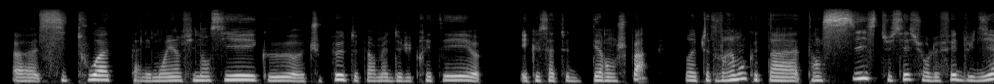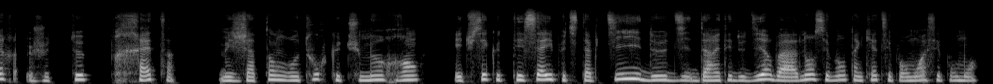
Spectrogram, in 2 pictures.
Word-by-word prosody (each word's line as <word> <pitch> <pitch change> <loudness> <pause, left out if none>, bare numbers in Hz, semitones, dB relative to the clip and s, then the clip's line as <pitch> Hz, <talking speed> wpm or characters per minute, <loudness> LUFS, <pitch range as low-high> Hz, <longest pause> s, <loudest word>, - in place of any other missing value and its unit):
heu, 165 -2 -1
si 180 +6 -5
toi, 210 +1 +5
tu 205 +1 -14
as - - -10
les 160 -1 -5
moyens 170 +2 0
financiers 205 +2 +4
que, 175 - -7 0.3
heu, - - -10
tu 160 +1 -10
peux 225 +2 +4
te 200 -3 -7
permettre 165 0 -5
de 170 - -2
lui 160 0 -8
prêter, 195 +2 +1
heu, 165 - +2 0.4
et 165 - -2
que 185 - -3
ça 175 0 -2
te 175 - -8 0.2
dérange 175 -3 0
pas, - - 0 0.4
il 190 - -1
faudrait 185 - +1
peut-être 185 -1 -6
vraiment 215 +9 +4
que 230 - -2
ta 175 -4 +1
tu 185 - -5
insistes, 270 +9 +3
tu 195 - -4
sais, 230 +5 +2
sur 220 -5 -4
le 170 - -4
fait 225 +6 +3
de 195 -3 -4
lui 180 - -2
dire: 230 +7 +2
«Je 170 +2 -7 0.2
te 220 0 +3 0.2
prête, 215 +1 -3 0.5
mais 175 - 0
j'attends 175 +6 -2
en 200 - 0
retour 195 +6 -3
que 200 - -3
tu 190 - -10
me 200 +3 +2
rends», 205 +1 -1 0.3
et 180 - +1
tu - - -11
sais, 230 - +1
que 215 - -3
tu 210 +1 -5
essaies 215 +3 +4
petit 200 -2 -7
à - - +2
petit 255 +6 +3
de 200 +1 +2
di 180 0 -5
d'arrêter 185 +2 -1
de 180 -1 -3
dire: 220 +7 +4
«Bah, 175 -3 +1
non, 225 +4 +3
c'est 225 -2 -3
bon, 205 +3 -3
t'inquiète, 210 +1 -4
c'est 195 - -4
pour 175 0 -5
moi, 190 +2 -2
c'est 195 +1 -7
pour 185 -1 -7
moi». 180 0 -4
190 Hz, 230 wpm, -23 LUFS, 175-210 Hz, 0.5 s, toi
